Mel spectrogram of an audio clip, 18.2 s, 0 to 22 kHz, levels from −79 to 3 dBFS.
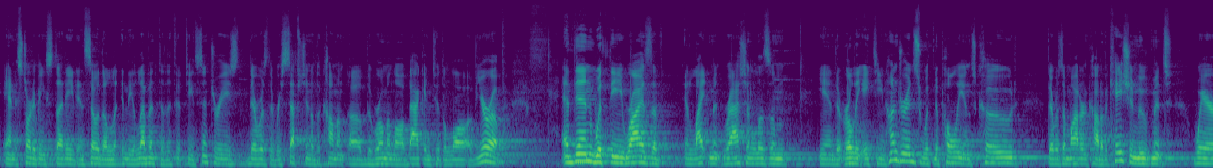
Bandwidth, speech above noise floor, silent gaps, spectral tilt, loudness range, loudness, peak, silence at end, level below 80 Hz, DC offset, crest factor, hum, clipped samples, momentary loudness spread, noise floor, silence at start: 16 kHz; 23 dB; none; -6.5 dB/octave; 7 LU; -24 LUFS; -4 dBFS; 0 s; -60 dBFS; under 0.1%; 20 dB; none; under 0.1%; 13 LU; -47 dBFS; 0 s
